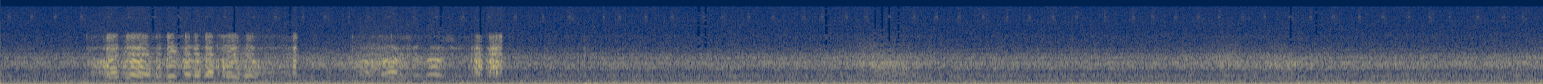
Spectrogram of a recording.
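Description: A car's engine hums and its tyres roll steadily on the road.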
